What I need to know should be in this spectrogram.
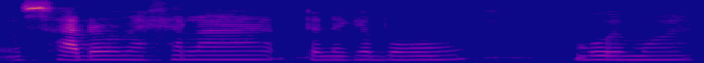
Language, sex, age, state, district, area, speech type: Assamese, female, 45-60, Assam, Dhemaji, rural, spontaneous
